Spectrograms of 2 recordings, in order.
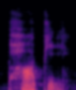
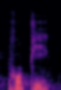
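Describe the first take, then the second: First: The first vowel sounds like 'aw'. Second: The first vowel sounds like 'oh'. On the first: The speaker calls it right. "With that aw sound instead of an O sound" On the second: The speaker calls it wrong. "then I should say Poppy"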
